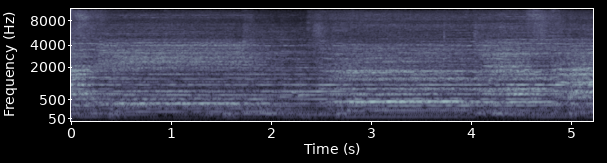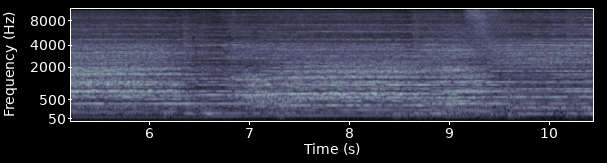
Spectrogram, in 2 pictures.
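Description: Mixed church choir of men and women singing together, holding long notes.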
